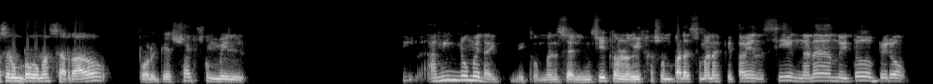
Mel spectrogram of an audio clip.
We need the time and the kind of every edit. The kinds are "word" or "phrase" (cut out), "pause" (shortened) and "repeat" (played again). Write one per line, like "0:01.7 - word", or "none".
0:04.2 - pause
0:04.8 - word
